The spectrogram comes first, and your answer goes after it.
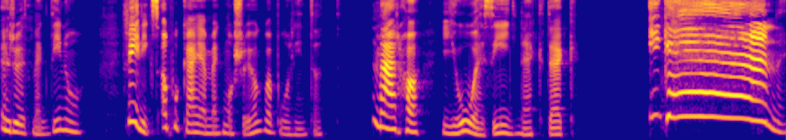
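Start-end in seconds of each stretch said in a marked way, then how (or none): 6.4-7.9 joyful, very high, drawn-out shout. Anni and Dino answer Félix's father's question: happy shout. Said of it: "Kiabálta boldogan Anni és Dino".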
